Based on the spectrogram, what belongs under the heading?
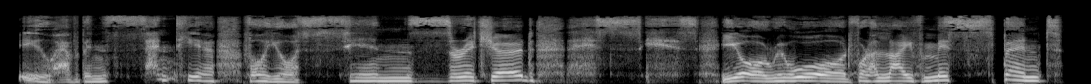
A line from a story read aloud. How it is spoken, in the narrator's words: The other demon cackled and said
